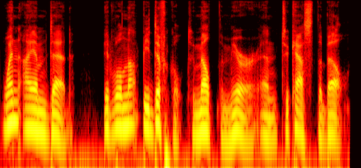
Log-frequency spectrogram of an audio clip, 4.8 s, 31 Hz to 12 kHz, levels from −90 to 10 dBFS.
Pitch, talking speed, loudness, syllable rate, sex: 110 Hz, 225 wpm, -19 LUFS, 5.1 syllables/s, male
